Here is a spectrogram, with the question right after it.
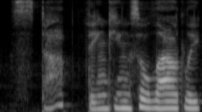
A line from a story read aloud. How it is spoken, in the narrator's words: groaned Rodney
